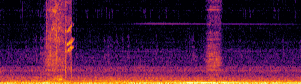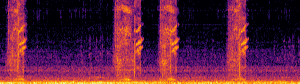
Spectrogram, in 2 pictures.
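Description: Short electronic interface chimes sound now and then.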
